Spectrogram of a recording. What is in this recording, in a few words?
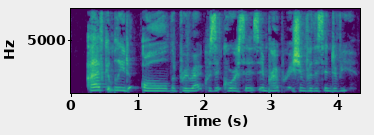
female filler; interviewee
